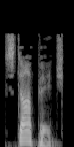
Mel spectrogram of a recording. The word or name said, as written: stoppage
